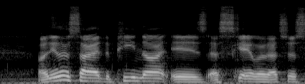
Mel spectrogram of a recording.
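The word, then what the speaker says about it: P₀: That's pronounced p naught.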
